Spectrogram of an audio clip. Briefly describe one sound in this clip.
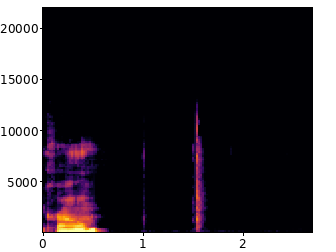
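A small pan clicks softly into a plastic case.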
